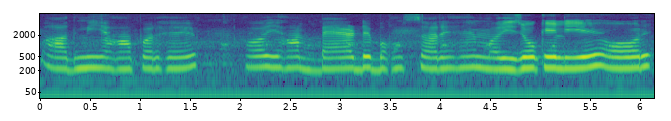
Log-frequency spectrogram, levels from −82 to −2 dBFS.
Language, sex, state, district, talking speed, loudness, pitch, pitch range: Hindi, female, Bihar, Sitamarhi, 145 wpm, -19 LUFS, 240 Hz, 230-250 Hz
